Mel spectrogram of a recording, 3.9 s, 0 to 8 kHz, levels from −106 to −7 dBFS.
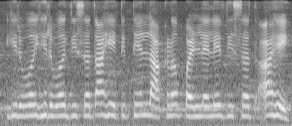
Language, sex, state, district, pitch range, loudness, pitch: Marathi, female, Maharashtra, Dhule, 245-255 Hz, -18 LUFS, 250 Hz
